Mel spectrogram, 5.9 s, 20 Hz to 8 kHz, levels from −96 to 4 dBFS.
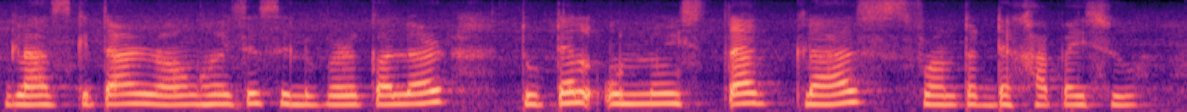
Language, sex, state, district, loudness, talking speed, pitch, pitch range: Assamese, female, Assam, Kamrup Metropolitan, -16 LUFS, 130 wpm, 245 Hz, 235-265 Hz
